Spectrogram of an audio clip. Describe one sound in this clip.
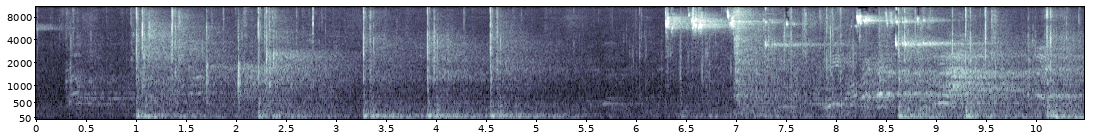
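A basketball bounces on a hardwood court in a large echoing arena.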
